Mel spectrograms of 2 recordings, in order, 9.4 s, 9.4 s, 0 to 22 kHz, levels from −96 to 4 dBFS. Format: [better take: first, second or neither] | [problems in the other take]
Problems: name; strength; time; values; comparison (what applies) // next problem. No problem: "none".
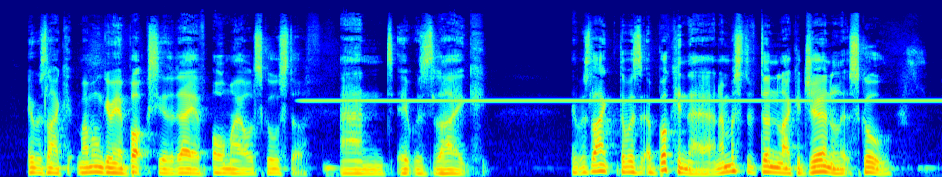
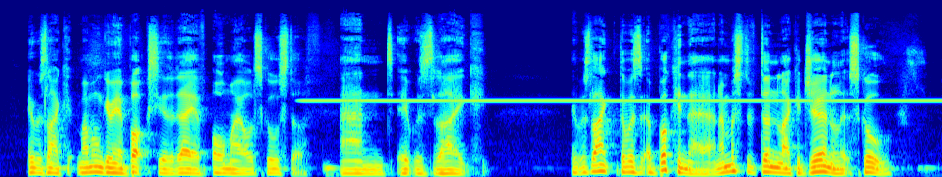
neither | high-pitched whine; noticeable; from 3 s on; 2 kHz, 15 dB below the speech; the same in both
